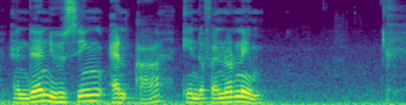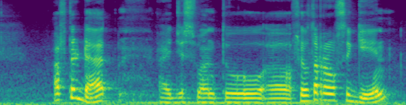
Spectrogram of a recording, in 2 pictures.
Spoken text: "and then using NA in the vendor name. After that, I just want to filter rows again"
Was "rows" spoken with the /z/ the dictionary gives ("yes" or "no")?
no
